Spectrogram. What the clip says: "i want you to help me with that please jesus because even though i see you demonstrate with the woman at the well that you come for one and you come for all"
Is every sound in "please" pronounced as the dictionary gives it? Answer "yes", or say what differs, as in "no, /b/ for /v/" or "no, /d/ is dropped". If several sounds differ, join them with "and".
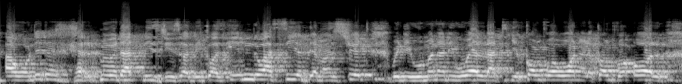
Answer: no, /s/ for /z/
